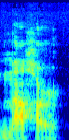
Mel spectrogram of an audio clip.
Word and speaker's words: Maher: picked up brett maher i would have pronounced it mayer but i heard i think joe buck or someone call it mahar and dropped the bears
